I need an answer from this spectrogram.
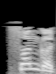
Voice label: "sange", man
